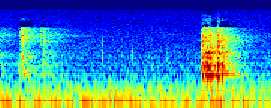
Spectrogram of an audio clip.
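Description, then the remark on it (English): A telephone bell gives one short, bright ring near the end, preceded by a fainter brief jingle; otherwise quiet with a low steady hum and no talking. The phone is let ring once as a signal. “You let her ring once. She knows the signal.”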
